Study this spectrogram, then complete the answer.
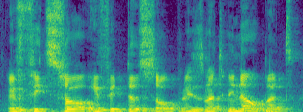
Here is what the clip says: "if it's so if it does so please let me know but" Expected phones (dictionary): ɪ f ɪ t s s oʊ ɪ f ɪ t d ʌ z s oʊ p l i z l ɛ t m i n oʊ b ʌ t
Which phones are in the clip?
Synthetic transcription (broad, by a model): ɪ f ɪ t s s oʊ ɪ f ɪ t d ʌ z s oʊ p l i z l ɛ t m i n oʊ b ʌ t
